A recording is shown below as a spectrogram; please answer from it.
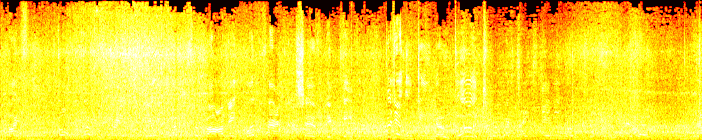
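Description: Indistinct talking from several people over steady road-traffic noise with a low engine hum underneath.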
